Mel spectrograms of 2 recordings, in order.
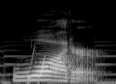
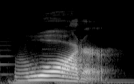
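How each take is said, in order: First: The middle T is a soft D-like flap. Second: The middle T is a soft D-like flap.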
